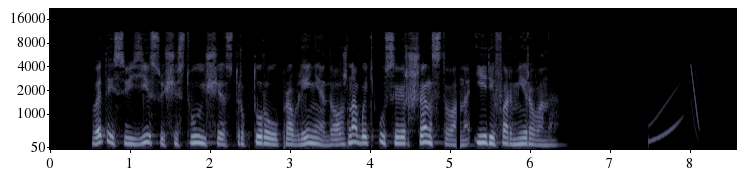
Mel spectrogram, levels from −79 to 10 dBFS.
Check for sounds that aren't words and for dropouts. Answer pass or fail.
fail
